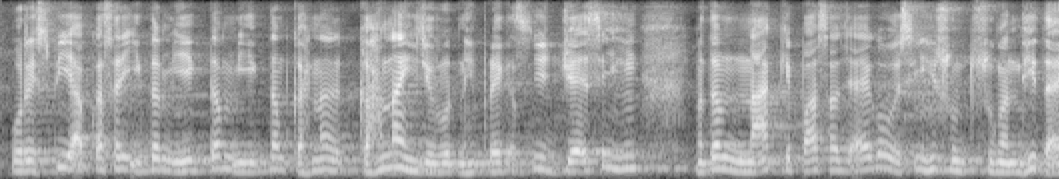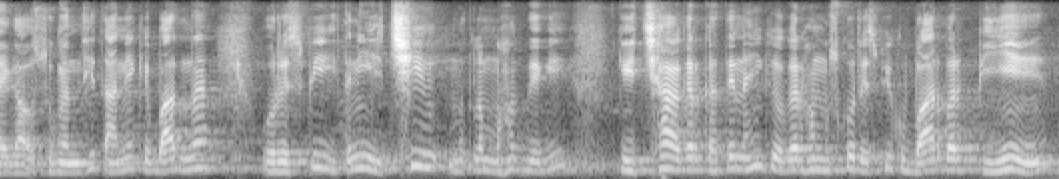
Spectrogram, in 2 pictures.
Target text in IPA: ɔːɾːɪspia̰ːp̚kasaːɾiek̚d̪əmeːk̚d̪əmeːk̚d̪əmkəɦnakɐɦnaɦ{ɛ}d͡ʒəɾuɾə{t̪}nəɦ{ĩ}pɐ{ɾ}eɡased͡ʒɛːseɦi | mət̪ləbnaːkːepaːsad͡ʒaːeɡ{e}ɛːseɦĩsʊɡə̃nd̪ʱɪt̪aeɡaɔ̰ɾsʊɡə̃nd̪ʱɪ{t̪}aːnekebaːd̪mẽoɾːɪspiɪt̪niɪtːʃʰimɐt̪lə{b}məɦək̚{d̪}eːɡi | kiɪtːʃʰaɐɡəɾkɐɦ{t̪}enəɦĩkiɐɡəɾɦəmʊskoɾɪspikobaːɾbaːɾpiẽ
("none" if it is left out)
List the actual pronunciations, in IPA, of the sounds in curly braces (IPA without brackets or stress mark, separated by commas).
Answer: i, t̪, ĩ, ɽ, a, t̪, b, d̪, t̪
